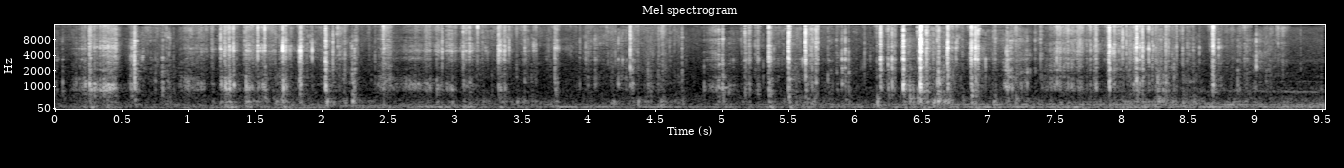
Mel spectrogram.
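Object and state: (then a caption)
Bar of soap being carved. A metal blade scrapes thin flakes off a solid, partly carved, pale green bar of soap held in the hand. The result is a quiet, dry, crisp scraping made of many rapid, bright ticks and crackles with a faint low hum underneath.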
